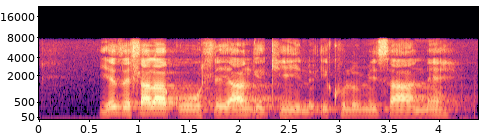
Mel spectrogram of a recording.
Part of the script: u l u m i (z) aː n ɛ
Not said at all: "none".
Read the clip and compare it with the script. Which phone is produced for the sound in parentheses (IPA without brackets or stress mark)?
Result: s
